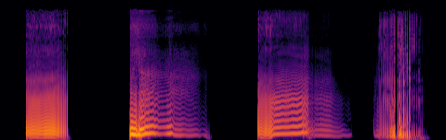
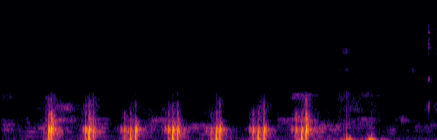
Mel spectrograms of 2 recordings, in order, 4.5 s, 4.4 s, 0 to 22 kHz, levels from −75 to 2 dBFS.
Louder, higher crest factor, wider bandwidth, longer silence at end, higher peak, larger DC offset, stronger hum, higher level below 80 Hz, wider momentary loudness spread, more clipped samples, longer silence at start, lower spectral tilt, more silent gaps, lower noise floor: first, -22 LUFS vs -25 LUFS; about the same, 20 dB vs 24 dB; first, 17 kHz vs 9 kHz; second, 0.25 s vs 0.6 s; about the same, -2 dBFS vs -2 dBFS; neither; neither; second, -48 dBFS vs -34 dBFS; about the same, 18 LU vs 19 LU; neither; second, 0.25 s vs 0.4 s; second, -6.5 dB/octave vs -11 dB/octave; neither; first, -85 dBFS vs -53 dBFS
